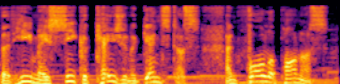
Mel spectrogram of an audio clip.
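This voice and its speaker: Animated, anxious biblical brother. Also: male voice, fairly high pitch, moderate pace. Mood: fearful. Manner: animated, formal, anxious explaining. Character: anxious Israelite brother, deferential and defensive. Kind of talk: dramatized scripture acting. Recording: music behind the voice.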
